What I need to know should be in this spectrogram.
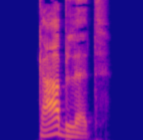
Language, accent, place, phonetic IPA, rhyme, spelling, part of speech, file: German, Germany, Berlin, [ˈɡaːblət], -aːblət, gablet, verb, De-gablet.ogg
- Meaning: second-person plural subjunctive I of gabeln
